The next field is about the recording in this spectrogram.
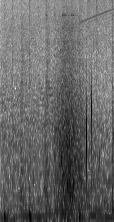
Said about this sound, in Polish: Posłuchajmy. Zaznaczone, ocean Waves. Tak. Fale oceanu nas usypiają, ale to nie wszystko.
